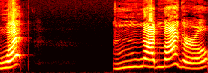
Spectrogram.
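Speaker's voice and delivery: outraged booming yell, very loud, very slow, drawn out. Retelling how a man burst through the door on his girl, mock-outraged outburst. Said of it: "Kool-Aid man burst through the door like".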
